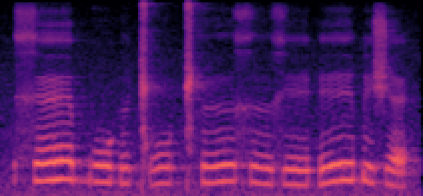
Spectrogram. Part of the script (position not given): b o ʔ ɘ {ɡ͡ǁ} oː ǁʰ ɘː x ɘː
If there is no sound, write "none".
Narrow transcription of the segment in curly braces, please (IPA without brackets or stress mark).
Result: ɡ͡ǁ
